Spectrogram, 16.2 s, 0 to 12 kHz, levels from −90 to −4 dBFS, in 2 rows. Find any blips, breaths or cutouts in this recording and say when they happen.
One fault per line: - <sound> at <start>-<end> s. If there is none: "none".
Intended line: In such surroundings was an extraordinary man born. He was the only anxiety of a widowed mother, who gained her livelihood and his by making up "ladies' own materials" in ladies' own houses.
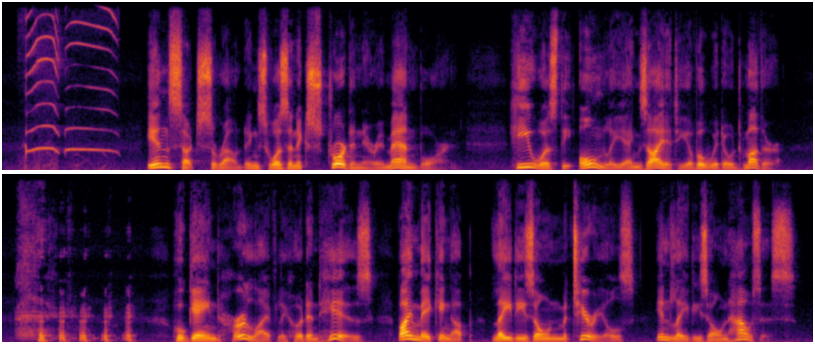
- squeak at 0.2-1.2 s
- laugh at 8.2-9.5 s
